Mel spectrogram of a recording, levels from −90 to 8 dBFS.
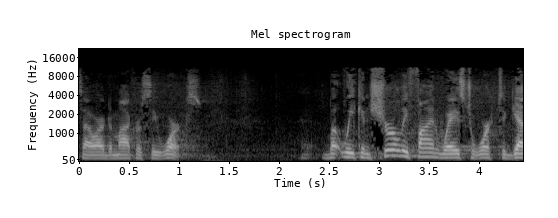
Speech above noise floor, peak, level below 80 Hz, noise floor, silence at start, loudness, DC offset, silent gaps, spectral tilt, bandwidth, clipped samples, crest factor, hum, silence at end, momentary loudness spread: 37 dB; -8 dBFS; -72 dBFS; -66 dBFS; 0 s; -30 LUFS; under 0.1%; none; -4.5 dB/octave; 11.5 kHz; under 0.1%; 22 dB; none; 0 s; 8 LU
